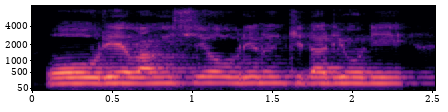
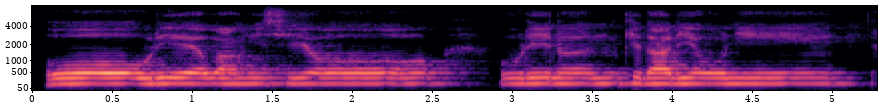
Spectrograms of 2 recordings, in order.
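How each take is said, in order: First: It is read at a fast pace. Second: It is read at a slow pace. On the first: The speaker calls it wrong. "제가 지금 빨리 읽느냐고 빨리 읽느냐고 읽는 것처럼" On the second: The speaker calls it right. "원래는 이거보다 훨씬 더 느려요"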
